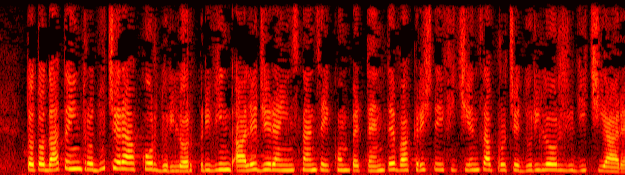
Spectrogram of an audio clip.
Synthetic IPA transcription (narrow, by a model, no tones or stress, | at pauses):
t̪o̞t̪o̞d̪at̪əint̪ɾo̞d̪ut͡ʃe̞ɾeaːko̞rd̪uɾilo̞rpɾivind̪ale̞d͡ʒe̞ɾeainst̪ant̪se̞jko̞mpe̞t̪e̞nt̪e̞vakɾe̞ʃt̪e̞ːfit͡ʃie̞nt̪sapɾo̞t͡ʃe̞d̪uɾilo̞rʒud̪it͡ʃiaɾe̞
